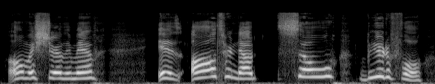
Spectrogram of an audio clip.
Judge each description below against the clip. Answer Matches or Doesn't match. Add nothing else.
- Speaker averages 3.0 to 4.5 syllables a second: Doesn't match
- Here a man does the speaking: Doesn't match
